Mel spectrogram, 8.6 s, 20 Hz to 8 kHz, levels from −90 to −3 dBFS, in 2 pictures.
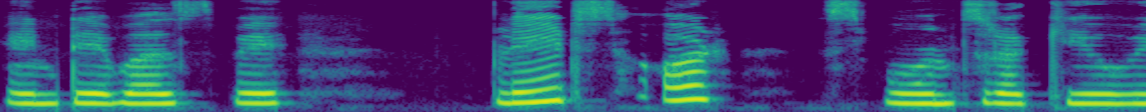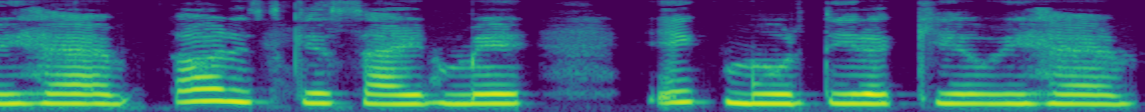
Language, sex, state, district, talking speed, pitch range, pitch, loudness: Hindi, female, Jharkhand, Ranchi, 120 wpm, 250-270 Hz, 255 Hz, -15 LUFS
